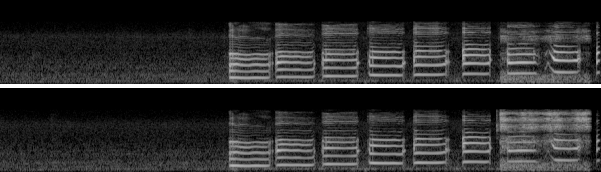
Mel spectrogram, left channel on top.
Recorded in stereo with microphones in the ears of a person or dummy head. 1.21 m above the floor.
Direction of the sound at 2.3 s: 20° left (ahead or behind).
